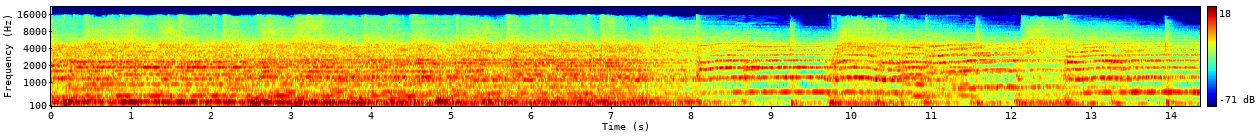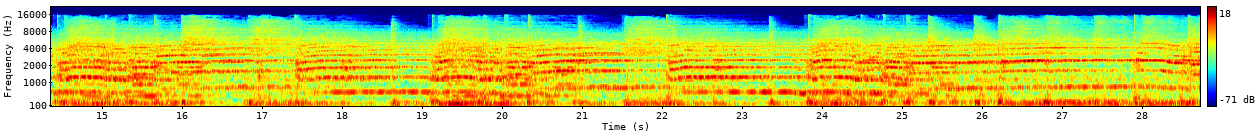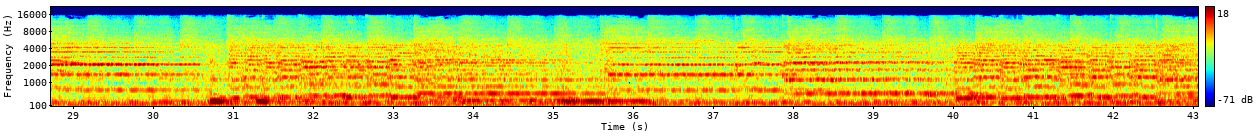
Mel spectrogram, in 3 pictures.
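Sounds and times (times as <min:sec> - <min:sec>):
distorted electric guitar solo: 0:00.0 - 0:43.0.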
